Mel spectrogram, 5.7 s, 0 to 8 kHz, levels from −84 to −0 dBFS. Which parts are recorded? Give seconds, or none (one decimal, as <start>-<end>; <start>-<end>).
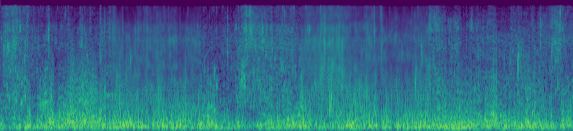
0.0-1.1; 2.0-3.0; 4.3-5.7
